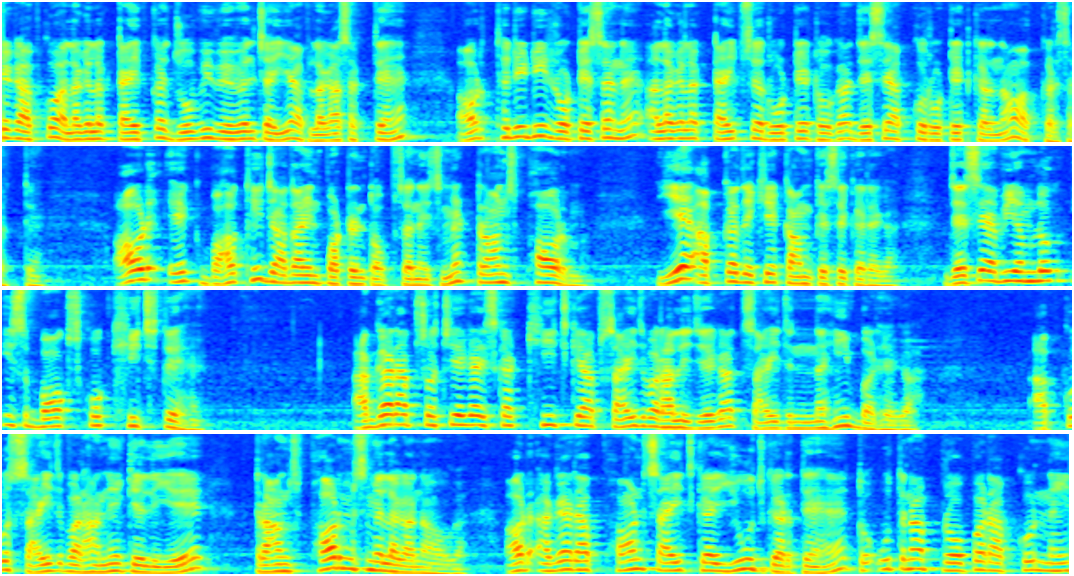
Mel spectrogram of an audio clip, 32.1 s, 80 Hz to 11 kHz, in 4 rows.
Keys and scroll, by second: 24.5 ctrl+z.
